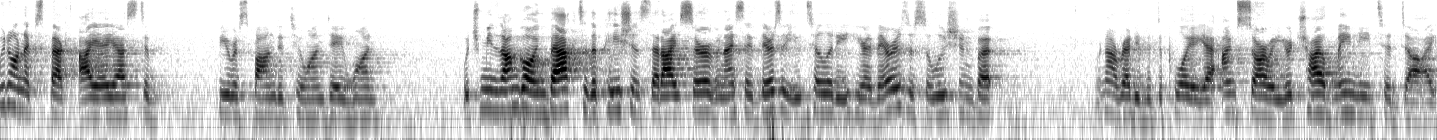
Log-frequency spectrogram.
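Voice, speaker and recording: Over noticeable background noise, a woman speaks at medium pitch and a moderate pace, her loudness swinging widely. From immigrant, grew up in the US. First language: not English. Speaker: patient advocate. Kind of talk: panel discussion. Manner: animated.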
